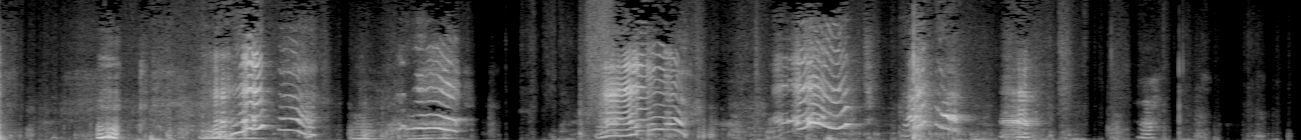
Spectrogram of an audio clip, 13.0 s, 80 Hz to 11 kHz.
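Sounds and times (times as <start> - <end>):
baby squealing and laughing: 7.8 - 10.5.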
